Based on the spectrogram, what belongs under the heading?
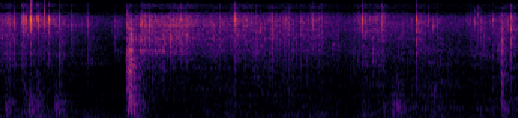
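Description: Potato-and-paneer patties shallow-frying on a low flame in a little oil in a nonstick pan, a faint steady sizzle. A silicone spatula turns them, with one sharp knock about a second in as a turned patty lands in the pan, and a few light ticks later.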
